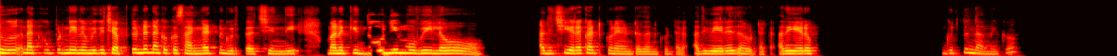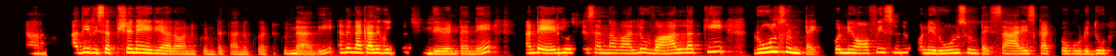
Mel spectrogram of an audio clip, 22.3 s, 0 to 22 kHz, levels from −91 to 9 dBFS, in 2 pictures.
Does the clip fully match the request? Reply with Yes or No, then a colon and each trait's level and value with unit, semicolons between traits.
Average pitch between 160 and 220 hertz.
Yes: high, 210 Hz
